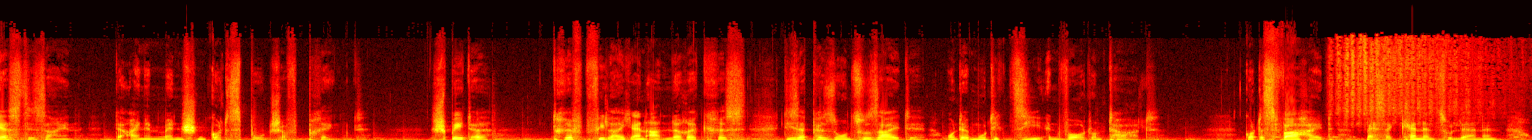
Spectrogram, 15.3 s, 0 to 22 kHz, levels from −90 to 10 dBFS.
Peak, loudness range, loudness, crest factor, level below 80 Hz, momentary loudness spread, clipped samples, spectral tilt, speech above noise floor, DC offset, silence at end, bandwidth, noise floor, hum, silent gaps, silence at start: 0 dBFS; 4 LU; -19 LUFS; 20 dB; -36 dBFS; 16 LU; under 0.1%; -4.5 dB/octave; 23 dB; under 0.1%; 0 s; 18.5 kHz; -41 dBFS; none; none; 0 s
